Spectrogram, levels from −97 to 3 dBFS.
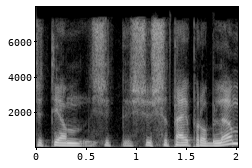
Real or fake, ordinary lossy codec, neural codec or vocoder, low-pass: real; AAC, 48 kbps; none; 7.2 kHz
